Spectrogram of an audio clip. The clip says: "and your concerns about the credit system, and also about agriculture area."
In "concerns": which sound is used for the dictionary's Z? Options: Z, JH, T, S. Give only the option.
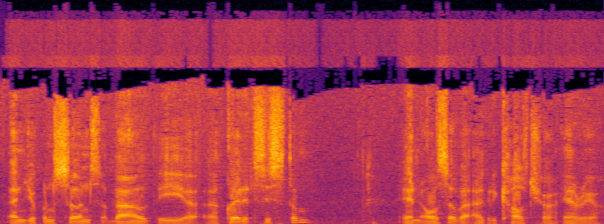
S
